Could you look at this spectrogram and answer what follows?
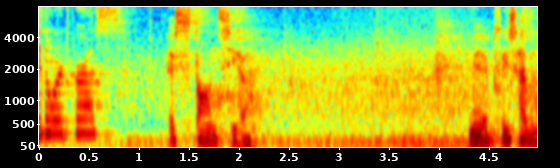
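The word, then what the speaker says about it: estancia: Estansia. Are there any alternate pronunciations?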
